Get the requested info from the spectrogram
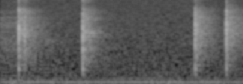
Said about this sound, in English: I'm clicking two vapes together.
